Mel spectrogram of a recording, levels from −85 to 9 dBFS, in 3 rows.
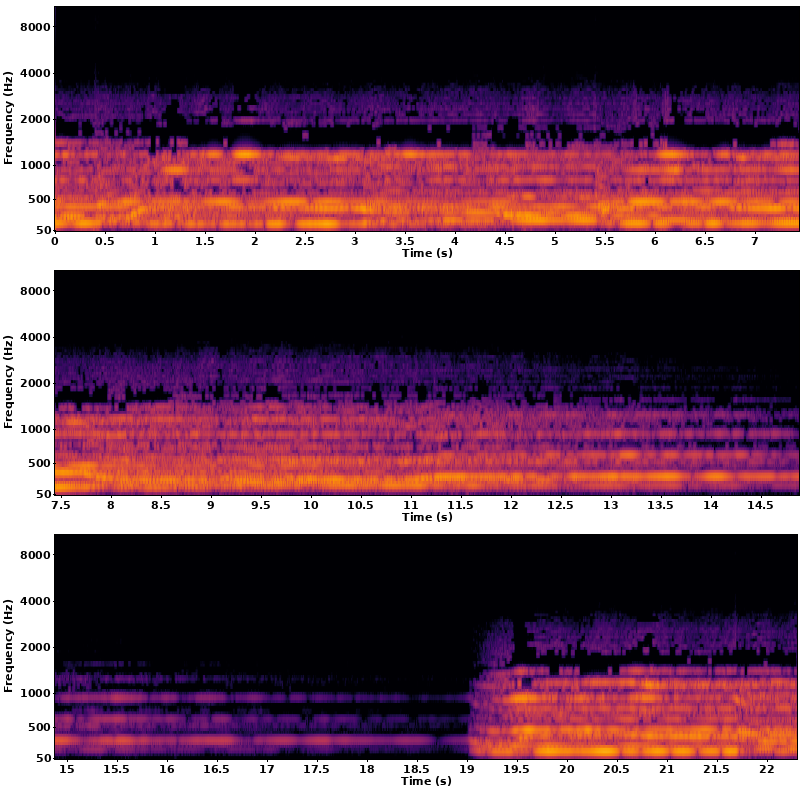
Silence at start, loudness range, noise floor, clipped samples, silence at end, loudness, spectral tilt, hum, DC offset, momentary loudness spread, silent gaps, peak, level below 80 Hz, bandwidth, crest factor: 0 s; 11 LU; -57 dBFS; under 0.1%; 0 s; -19 LUFS; -15 dB/octave; none; under 0.1%; 12 LU; none; -4 dBFS; -60 dBFS; 3 kHz; 14 dB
